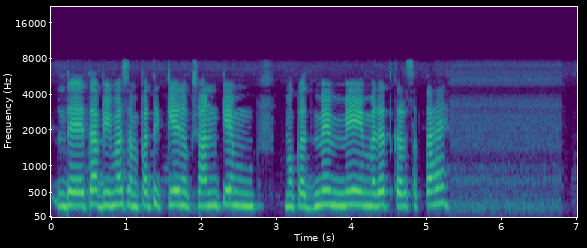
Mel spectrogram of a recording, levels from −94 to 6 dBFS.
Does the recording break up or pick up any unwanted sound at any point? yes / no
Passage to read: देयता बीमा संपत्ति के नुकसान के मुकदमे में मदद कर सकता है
no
